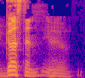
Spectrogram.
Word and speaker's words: Gustin: It's supposed to be Gustin.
